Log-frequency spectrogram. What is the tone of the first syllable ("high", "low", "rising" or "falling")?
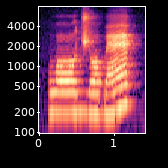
low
